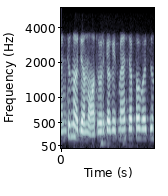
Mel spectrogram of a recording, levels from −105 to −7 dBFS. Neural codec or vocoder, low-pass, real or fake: none; 5.4 kHz; real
